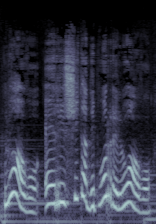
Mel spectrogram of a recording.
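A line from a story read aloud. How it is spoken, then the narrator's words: Exclamation. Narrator (Italian): esclamò Zorba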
